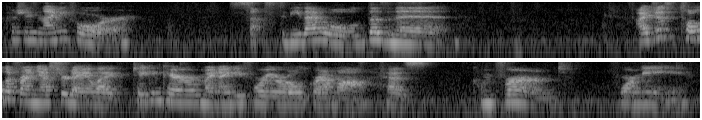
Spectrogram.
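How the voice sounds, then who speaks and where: A woman's voice: mid-range voice, pushed and bright, slight background noise. A woman in her thirties vlogging in her kitchen while cooking, musing candidly and wryly in a rambling, casual way. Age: 30s. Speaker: vlogger caring for her grandmother. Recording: roomy sound, mic at a distance.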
